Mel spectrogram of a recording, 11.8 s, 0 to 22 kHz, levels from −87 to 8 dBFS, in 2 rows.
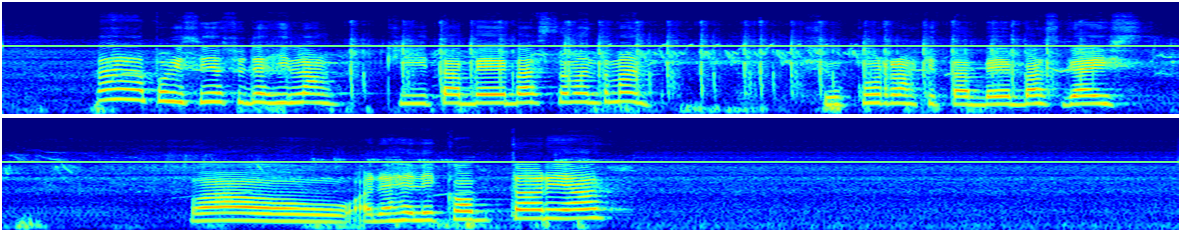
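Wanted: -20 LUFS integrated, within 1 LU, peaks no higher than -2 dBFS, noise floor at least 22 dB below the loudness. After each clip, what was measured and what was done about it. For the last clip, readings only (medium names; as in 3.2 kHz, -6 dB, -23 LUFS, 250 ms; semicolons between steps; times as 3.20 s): steady tone 5.1 kHz; tone level -25 dBFS; loudness -21.5 LUFS; peak level -6.0 dBFS; loudness target -20.0 LUFS
-> band-stop 5.1 kHz, Q 30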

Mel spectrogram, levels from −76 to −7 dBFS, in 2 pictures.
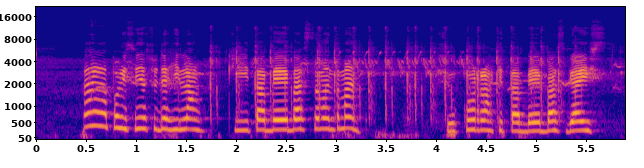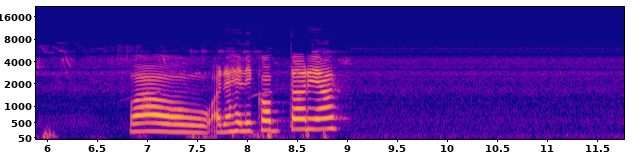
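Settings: steady tone not found; loudness -22.5 LUFS; peak level -7.0 dBFS; loudness target -20.0 LUFS
-> trim +2.5 dB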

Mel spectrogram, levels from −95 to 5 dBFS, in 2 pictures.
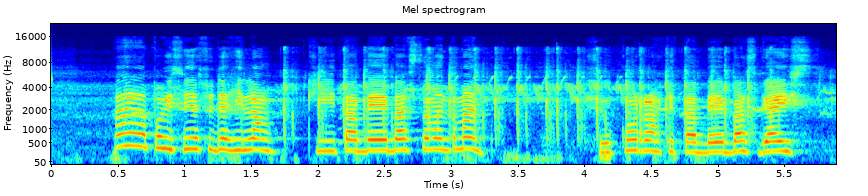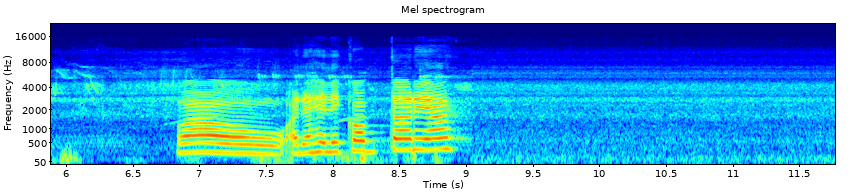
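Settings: loudness -20.0 LUFS; peak level -4.5 dBFS; noise floor -48 dBFS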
